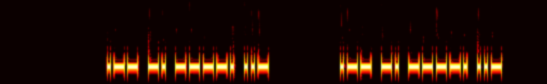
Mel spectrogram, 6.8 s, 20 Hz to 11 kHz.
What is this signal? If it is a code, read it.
Morse code, heard as a keyed tone, about 28 wpm, 700 Hz. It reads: WN9U WN9U
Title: USA Call Signs - 4 Characters - Repeated 2x - 28wpm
